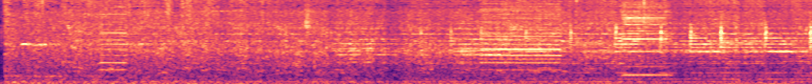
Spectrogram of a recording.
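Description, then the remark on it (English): Dense, loud street traffic rumbles continuously while several car horns honk in short bursts, with a cluster of toots near the end and faint voices mixed into the din. “While some of us are delayed by traffic and chores, excruciating pain from sickle cell can also cause delays and lead to the hospital.”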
